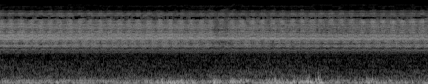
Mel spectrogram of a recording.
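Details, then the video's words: Bear cicada (Cryptotympana facialis) in Okinawa, Japan, a large cicada of 6–7 cm that sings from late June to mid-August: a dense, unbroken metallic buzz, loud and steady, with a faint low rumble beneath. "セミの鳴き声 クマゼミ Cryptotympana facialis"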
